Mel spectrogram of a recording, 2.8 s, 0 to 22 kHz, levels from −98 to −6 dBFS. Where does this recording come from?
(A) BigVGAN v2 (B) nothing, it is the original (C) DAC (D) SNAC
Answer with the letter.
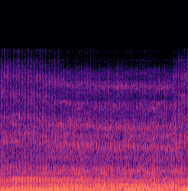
C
